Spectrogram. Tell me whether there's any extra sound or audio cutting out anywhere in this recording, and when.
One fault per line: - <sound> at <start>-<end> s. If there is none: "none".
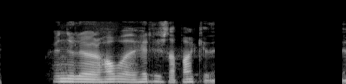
none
